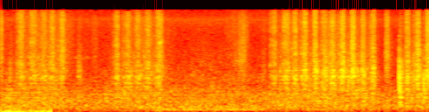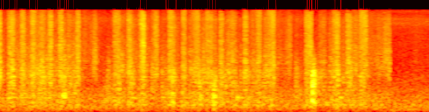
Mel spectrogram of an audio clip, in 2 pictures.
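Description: Steel card scraper worked by hand over a cherry tabletop, cleaning off dried glue, in quick runs of short scraping strokes with brief pauses between them. There is one short, louder scrape near the end.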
